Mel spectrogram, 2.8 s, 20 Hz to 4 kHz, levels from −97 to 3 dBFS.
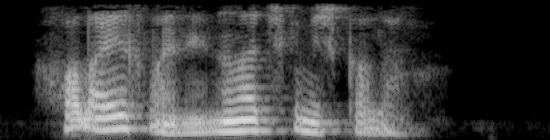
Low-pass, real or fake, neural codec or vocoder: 3.6 kHz; real; none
